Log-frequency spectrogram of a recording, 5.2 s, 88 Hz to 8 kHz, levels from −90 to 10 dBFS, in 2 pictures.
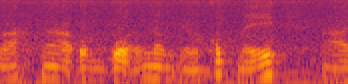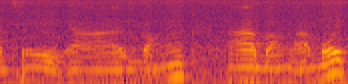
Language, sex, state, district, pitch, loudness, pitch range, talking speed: Mizo, male, Mizoram, Aizawl, 105 Hz, -19 LUFS, 95-110 Hz, 160 wpm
